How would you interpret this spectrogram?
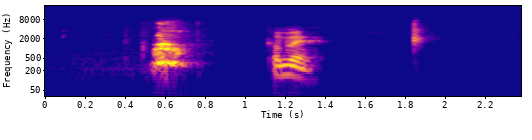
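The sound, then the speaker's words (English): Two loud dog barks about half a second apart, followed by a short sharp click, with silence between them. “Somebody, dog, in the ground just barking.”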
